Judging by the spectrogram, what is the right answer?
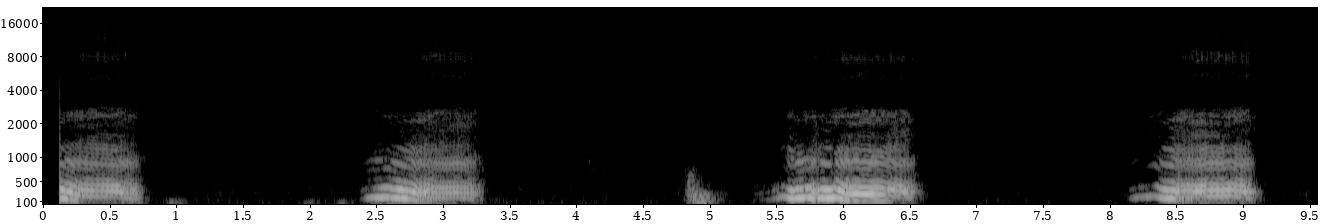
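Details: A cat snores loudly, with a tonal, buzzing rattle on each breath, about 21 breaths a minute.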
